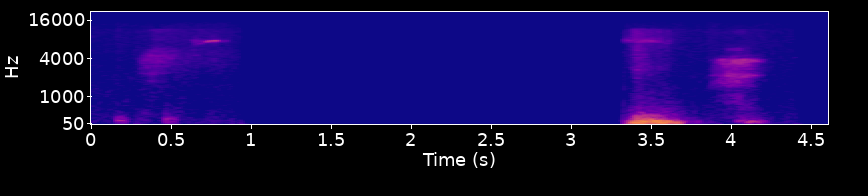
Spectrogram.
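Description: A deep breath drawn in during a guided breathing moment, heard as a loud breathy burst near the end after a few faint, brief breath noises and a long silence.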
